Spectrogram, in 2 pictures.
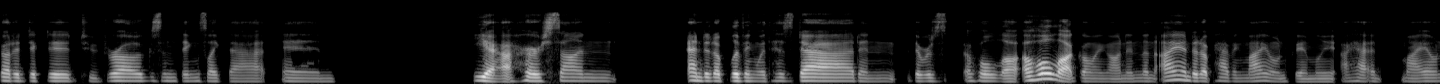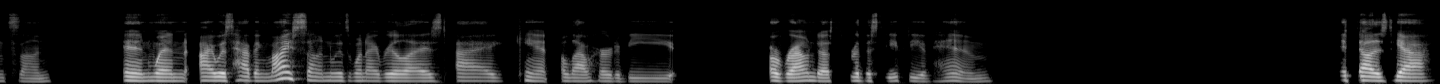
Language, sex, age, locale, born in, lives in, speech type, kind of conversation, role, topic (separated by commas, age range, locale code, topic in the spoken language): English, female, 30-34, en-US, United States, United States, conversation, unstructured, none, When is it okay to cut ties with toxic family members?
